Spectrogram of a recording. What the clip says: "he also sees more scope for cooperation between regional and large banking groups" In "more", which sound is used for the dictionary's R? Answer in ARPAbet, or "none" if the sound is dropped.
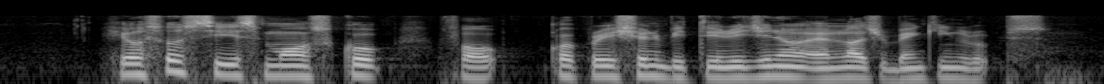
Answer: L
